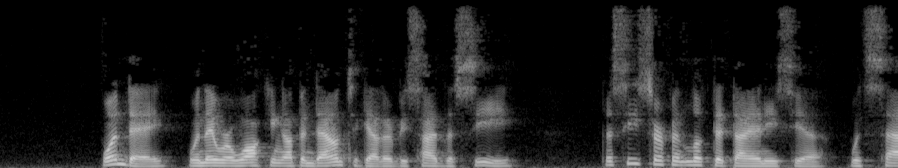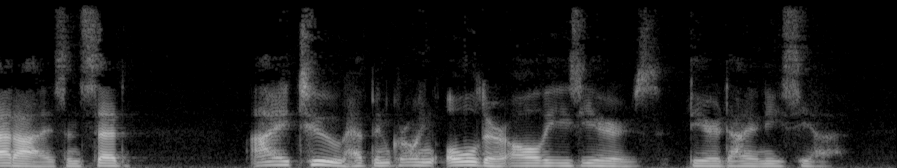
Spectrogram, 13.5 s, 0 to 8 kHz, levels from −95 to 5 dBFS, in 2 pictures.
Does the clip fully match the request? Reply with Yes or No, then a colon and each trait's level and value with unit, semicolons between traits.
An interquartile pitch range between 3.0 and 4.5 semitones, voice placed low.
Yes: average, 3.5 semitones; low, 125 Hz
